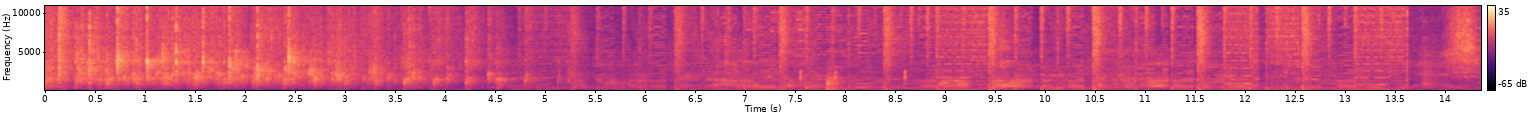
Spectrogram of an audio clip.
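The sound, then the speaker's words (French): A live audience applauds steadily for about fourteen seconds at a public event about science and gastronomy, a dense wash of many hands clapping at a fairly loud, even level, with some voices and tonal sounds mixed in. “applaudir.”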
